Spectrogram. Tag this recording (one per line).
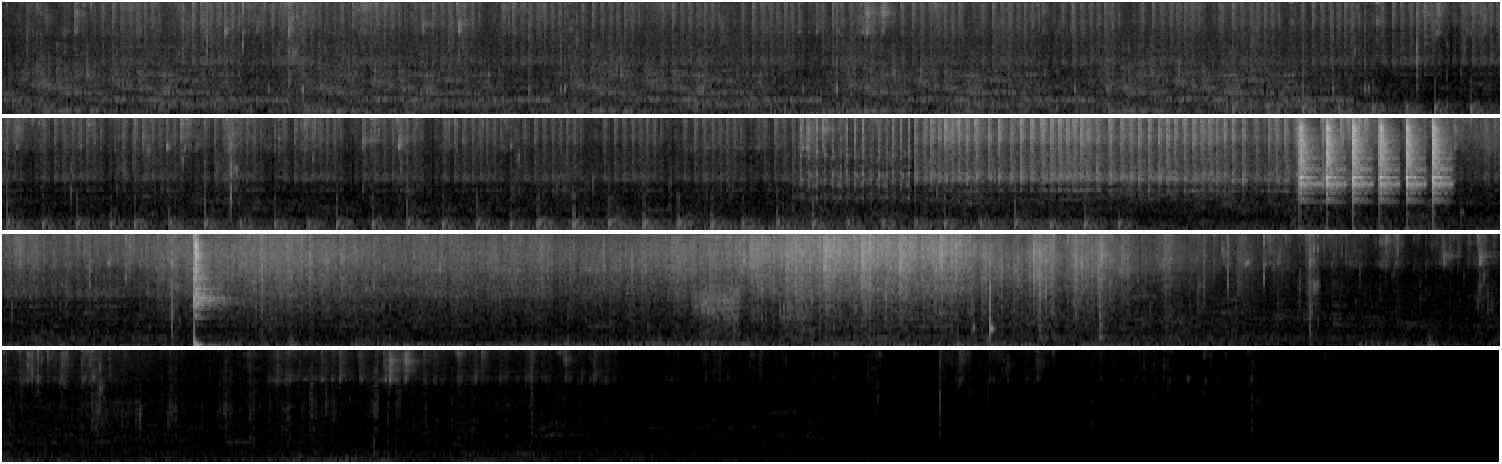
cityrings
wispelberg
ghent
